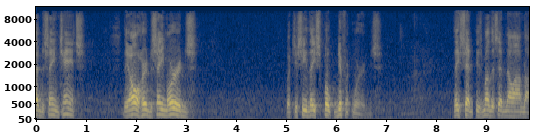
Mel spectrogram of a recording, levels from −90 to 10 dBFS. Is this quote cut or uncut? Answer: cut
